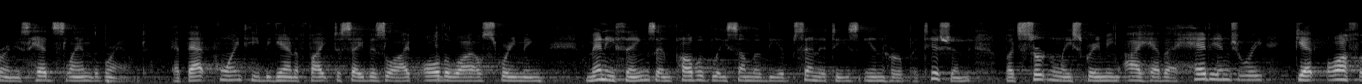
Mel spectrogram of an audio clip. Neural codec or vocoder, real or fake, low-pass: none; real; 7.2 kHz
